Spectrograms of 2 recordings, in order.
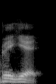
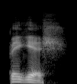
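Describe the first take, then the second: First: The word ends with an 'it' sound. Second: The word ends with an 'ish' sound. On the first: The speaker calls it wrong. "not big it" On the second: The speaker calls it right. "in case anyone heard me mispronounce it"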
